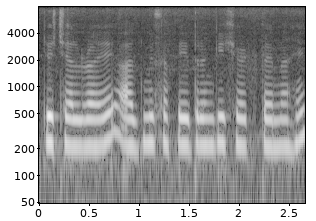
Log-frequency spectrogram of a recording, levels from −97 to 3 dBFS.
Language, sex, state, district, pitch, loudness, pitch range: Hindi, female, Madhya Pradesh, Bhopal, 220 Hz, -16 LUFS, 215-230 Hz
